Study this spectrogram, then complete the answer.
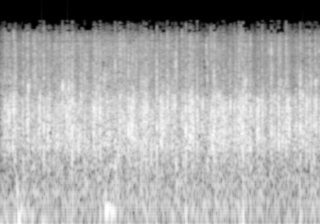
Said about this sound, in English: Also, I want to thank the Siegel, award-winning Siegel High School. They just do fantastic. Would you applaud for me?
